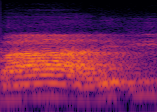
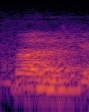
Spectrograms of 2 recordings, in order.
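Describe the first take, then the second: First: The first vowel is held long. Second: The first vowel is kept short. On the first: "ada alifnya Maliki panjang" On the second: "yang satu Maliki"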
